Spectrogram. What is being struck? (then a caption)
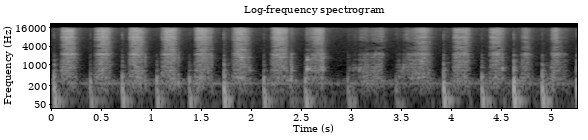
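Sanded pastel card scratched with a pastel pencil. A black pastel pencil, held close to its tip, scratches short strokes across a small taped sheet of sanded Pastelmat pastel card to fill in a pupil. The result is a rapid, steady run of dry, gritty rasps, each stroke a brief bright burst over a soft low rub.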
